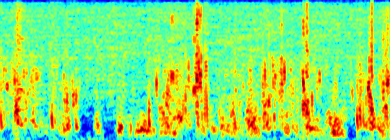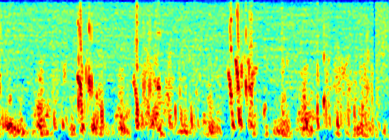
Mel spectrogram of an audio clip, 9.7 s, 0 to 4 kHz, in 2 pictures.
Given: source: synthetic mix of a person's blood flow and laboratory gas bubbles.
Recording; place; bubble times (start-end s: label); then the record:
Doppler ultrasound of blood flow; precordium
0.00-0.56 s: bubbles
0.61-0.73 s: bubbles
0.77-1.00 s: bubbles
1.83-2.00 s: bubbles
2.05-2.65 s: bubbles
2.72-2.83 s: bubbles
2.88-3.06 s: bubbles
3.25-4.03 s: bubbles
4.37-5.07 s: bubbles
5.51-5.73 s: bubbles
5.81-6.20 s: bubbles
6.51-7.39 s: bubbles
7.71-8.12 s: bubbles
8.15-8.22 s: bubbles
8.38-8.51 s: bubbles
8.80-9.64 s: bubbles
From the record:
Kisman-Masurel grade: 343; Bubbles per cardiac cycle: rolling drumbeat, 9 or more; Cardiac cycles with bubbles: 100%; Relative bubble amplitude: loud (0.450 to 0.775); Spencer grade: 3 (all of the cardiac periods contain showers or single bubble signals, but not dominating or overriding the cardiac motion signals); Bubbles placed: only in the low amplitude regions of the cardiac cycle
